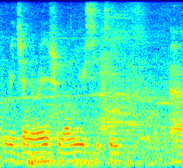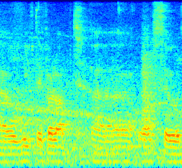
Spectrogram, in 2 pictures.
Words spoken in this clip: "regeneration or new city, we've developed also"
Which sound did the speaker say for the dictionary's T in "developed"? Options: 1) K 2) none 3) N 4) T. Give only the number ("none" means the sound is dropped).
4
